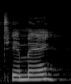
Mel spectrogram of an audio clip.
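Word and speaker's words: time (τιμή): It's the word time. That's how it's pronounced, time.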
